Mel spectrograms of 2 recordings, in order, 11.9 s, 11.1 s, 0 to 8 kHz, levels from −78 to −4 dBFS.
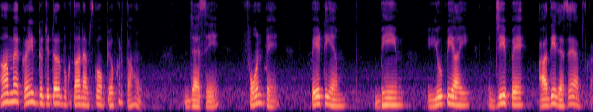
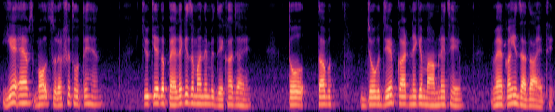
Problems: constant background noise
